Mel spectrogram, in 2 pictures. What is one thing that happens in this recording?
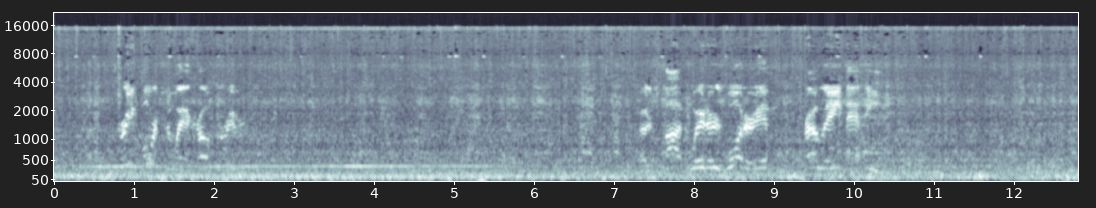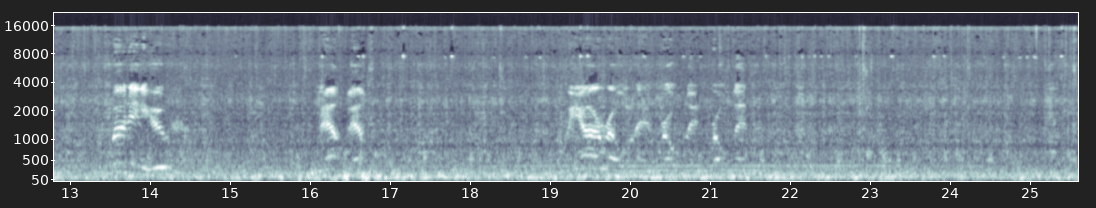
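Tyres hiss on a wet road.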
